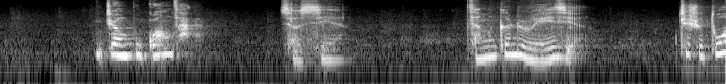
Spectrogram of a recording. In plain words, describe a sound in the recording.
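Another young woman answers calmly, close by.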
